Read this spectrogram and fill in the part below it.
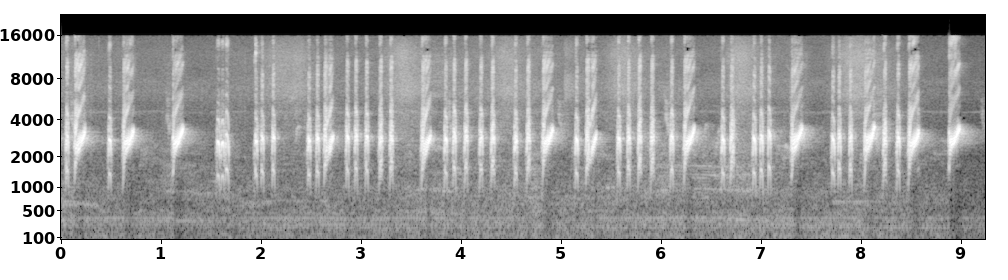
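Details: Red-whiskered bulbul singing a decoy song for training other bulbuls. Rising whistled notes repeat steadily about every second, each with quick staccato chirps between them, over a quiet background.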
